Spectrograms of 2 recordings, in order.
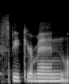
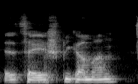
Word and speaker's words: Spiekermann: Also, it's funny that I say Spiekermann, even though it's like a German name. I could say Spiekermann, but that sounds wrong to me because I listen to all the interviews and he always introduces himself in the English pronunciation.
